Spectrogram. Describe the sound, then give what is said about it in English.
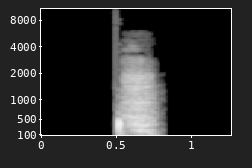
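A single short recorded fart, about a third of a second long, clipped out on its own, starting abruptly with a sharp pop and trailing into a brief buzzy rasp, heard alone against silence. “It's interesting when you can see a fart.”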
